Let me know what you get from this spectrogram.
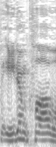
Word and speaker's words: Enumclaw: Currently lives in, I don't know if I'm going to say this right, Enumclaw? – Yep, Enumclaw, Washington.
